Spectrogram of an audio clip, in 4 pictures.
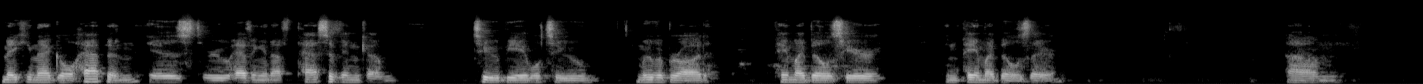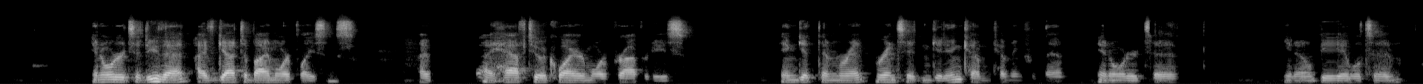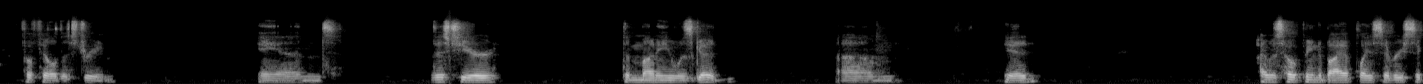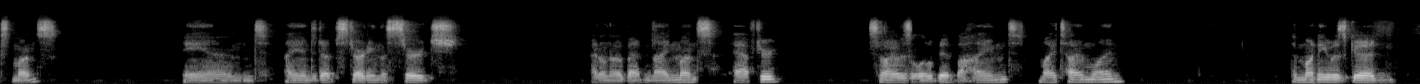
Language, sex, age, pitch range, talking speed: English, male, 20-39, 95-110 Hz, 120 wpm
